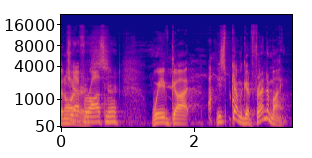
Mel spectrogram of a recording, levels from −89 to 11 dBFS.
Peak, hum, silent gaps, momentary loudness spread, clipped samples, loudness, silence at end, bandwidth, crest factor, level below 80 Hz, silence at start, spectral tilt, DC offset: -2 dBFS; none; none; 10 LU; under 0.1%; -19 LUFS; 0.1 s; 16 kHz; 18 dB; -58 dBFS; 0 s; -5.5 dB/octave; under 0.1%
